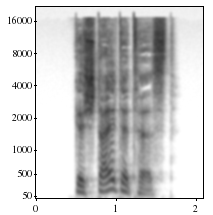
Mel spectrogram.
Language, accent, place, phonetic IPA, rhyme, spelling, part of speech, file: German, Germany, Berlin, [ɡəˈʃtaltətəst], -altətəst, gestaltetest, verb, De-gestaltetest.ogg
- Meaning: inflection of gestalten: 1. second-person singular preterite 2. second-person singular subjunctive II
